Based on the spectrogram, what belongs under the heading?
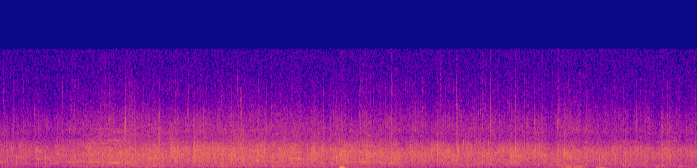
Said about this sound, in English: Let's all stand to our feet, clap your hands, and worship the Lord.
